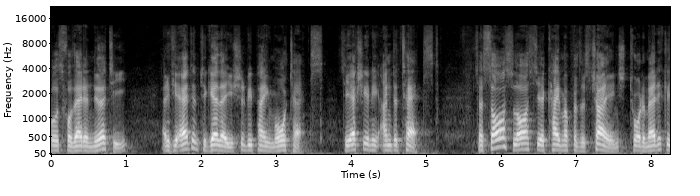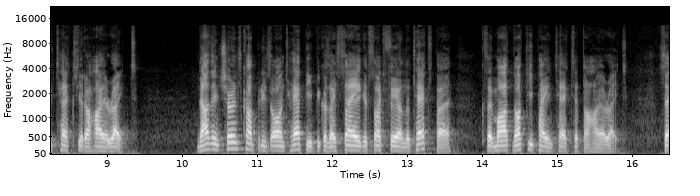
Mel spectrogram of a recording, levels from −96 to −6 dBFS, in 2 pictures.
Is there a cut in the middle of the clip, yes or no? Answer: no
